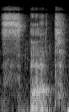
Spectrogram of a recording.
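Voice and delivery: "set" in soft, separate sounds; "set" broken up sound by sound. Shown as a demonstration. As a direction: hiss the s apart from the rest of "set". Teacher taps out the sounds.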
